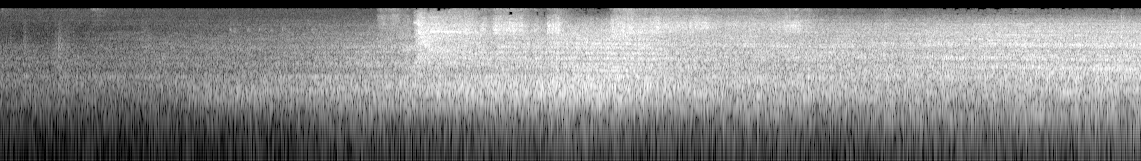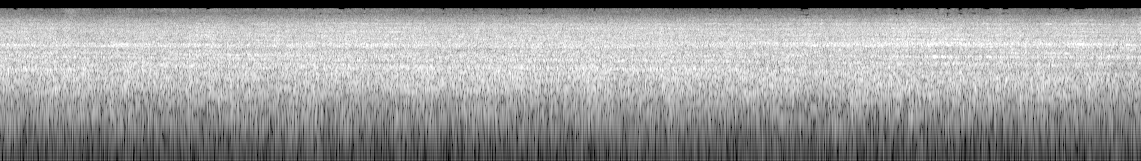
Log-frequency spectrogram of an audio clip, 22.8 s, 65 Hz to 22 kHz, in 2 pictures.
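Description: Container freight train hauled by an EF65 electric locomotive passing: the noise builds over the first four seconds as the train draws level, then the wheels of the long line of container wagons keep rolling past on the rails at a steady level.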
